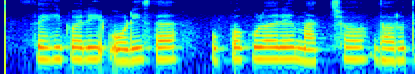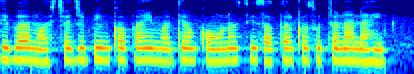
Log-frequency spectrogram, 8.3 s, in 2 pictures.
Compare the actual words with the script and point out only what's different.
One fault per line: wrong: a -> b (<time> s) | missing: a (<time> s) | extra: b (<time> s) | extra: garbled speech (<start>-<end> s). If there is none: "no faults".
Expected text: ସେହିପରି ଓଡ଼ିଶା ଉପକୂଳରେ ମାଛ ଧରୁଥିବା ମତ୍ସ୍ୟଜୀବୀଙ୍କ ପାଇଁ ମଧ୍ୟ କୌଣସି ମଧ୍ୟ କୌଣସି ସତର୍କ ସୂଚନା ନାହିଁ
missing: ମଧ୍ୟ କୌଣସି (6.8 s)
